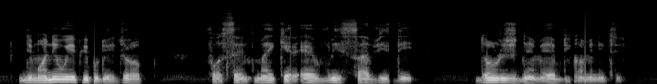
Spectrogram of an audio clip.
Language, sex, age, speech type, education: Nigerian Pidgin, male, 30-45, spontaneous, tertiary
